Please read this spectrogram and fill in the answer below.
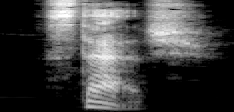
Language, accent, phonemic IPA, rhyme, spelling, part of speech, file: English, Australia, /stæt͡ʃ/, -ætʃ, statch, adjective, En-au-statch.ogg
- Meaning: statutory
